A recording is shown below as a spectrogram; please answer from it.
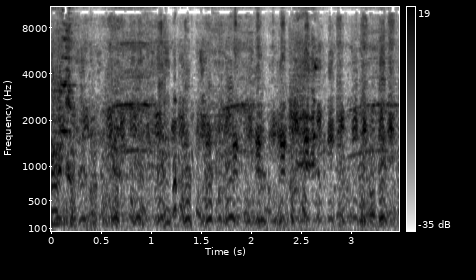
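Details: Morning egg collection among Desi ducks on an Andhra Pradesh village farm, with loud, rapid nasal quacks from several birds running together.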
